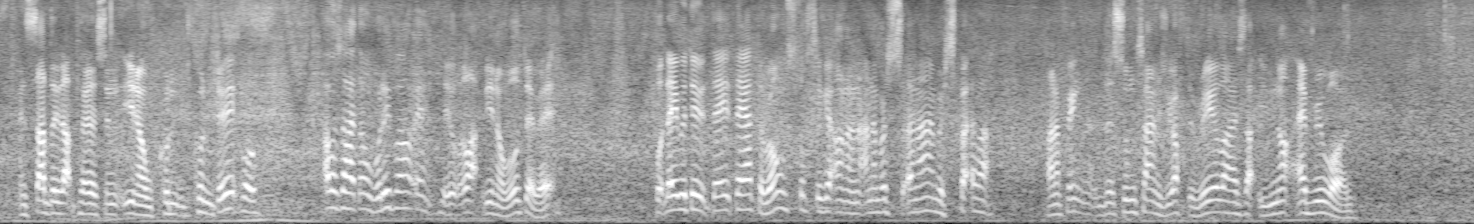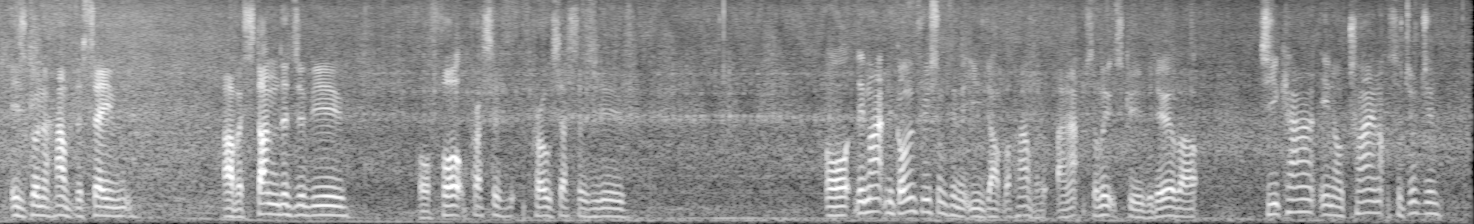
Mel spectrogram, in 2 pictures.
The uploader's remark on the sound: I was walking to work and decided to press record apologises with the sound but stick with it.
